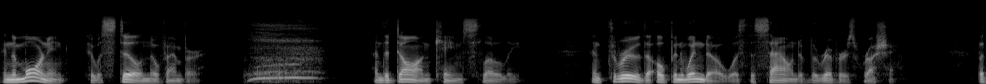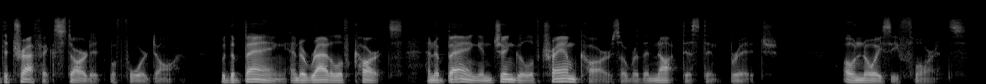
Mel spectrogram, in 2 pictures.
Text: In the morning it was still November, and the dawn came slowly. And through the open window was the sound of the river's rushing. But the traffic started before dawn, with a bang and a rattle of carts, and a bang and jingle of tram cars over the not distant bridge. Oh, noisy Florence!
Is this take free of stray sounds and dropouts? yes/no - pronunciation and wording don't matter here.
no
